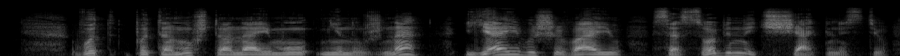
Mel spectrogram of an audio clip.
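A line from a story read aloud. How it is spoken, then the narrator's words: Plain. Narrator (Russian): сказала Сижень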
